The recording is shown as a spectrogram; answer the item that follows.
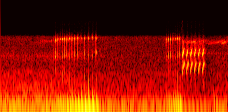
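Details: A Western chorus frog, found around Guelph, gives two short, rising pulsed trills, like a fingernail run along a comb.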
